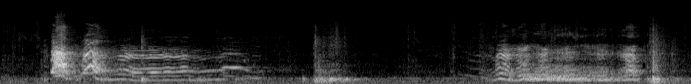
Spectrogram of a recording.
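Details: Great Dane puppies at Puppy Hill on 18 November 2018, giving high, wavering whines with rich overtones: a long sliding whimper early on, a short yelp near the middle, then a second sustained, quavering whine before a sharp final yip.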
